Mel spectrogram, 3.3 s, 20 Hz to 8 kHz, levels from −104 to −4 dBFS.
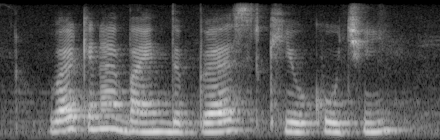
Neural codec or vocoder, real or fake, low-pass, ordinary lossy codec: none; real; 7.2 kHz; none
